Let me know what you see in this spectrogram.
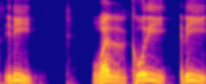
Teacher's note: ro di sini rnya tipis karena memiliki memiliki harakat kasrah jadi tipis. Iri wadkuri ri ya tipis ris masuk ke sin ya maka dia muncul sifat saofirnya ya saofir atau berdesir. · Nah, ro di sini ro-nya tipis karena memiliki harokat kasroh, jadi tipis.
